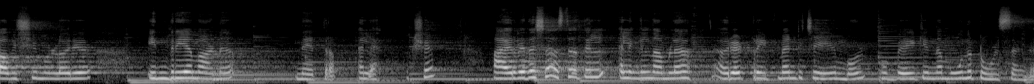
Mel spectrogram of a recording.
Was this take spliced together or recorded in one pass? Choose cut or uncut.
uncut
